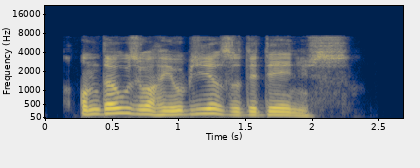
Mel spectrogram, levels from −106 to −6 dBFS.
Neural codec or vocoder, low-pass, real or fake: codec, 16 kHz, 4.8 kbps, FACodec; 7.2 kHz; fake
